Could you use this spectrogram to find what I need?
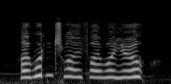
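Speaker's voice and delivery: feeble, faint, weak, very high voice. Narrating an unseen voice calling out from behind, weak voice. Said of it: "You hear a weak voice from behind".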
